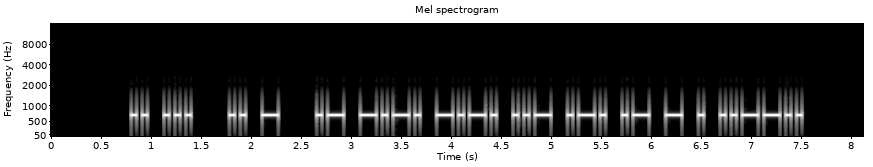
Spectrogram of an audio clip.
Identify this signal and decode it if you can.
Morse code, heard as a keyed tone, about 22 wpm, 700 Hz. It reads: IS IT ACCURATE?
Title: Sentences from Top 1200 Words 22wpm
